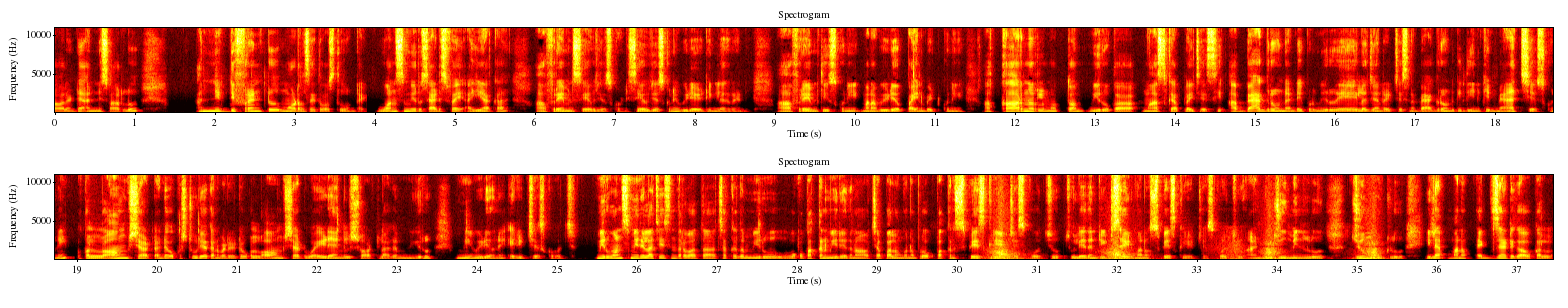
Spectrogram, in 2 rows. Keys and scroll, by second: 7.0 i, 15.5 5, 15.6 Return, 20.2 space, 24.2 space, 26.9-28.1 typing.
